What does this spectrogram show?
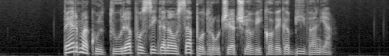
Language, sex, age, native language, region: Slovenian, female, 30-49, Slovenian, Gorenjska region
